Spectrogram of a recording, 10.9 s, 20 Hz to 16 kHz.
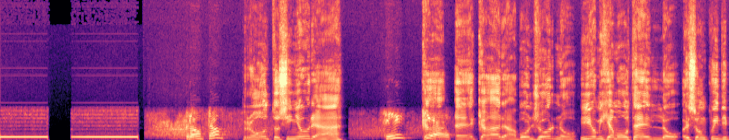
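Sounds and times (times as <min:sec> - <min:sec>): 
telephone ringing tone as a call goes out: 0:00.0 - 0:02.1
speech: 0:02.8 - 0:05.2, 0:05.8 - 0:10.9.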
